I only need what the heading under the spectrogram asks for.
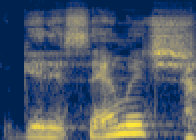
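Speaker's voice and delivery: put-on Spanish-accented voice. Doing an impression of the cashier when asked: imitating the cashier, Mexican Spanish accent. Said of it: "can you do an impression of the cashier?".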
